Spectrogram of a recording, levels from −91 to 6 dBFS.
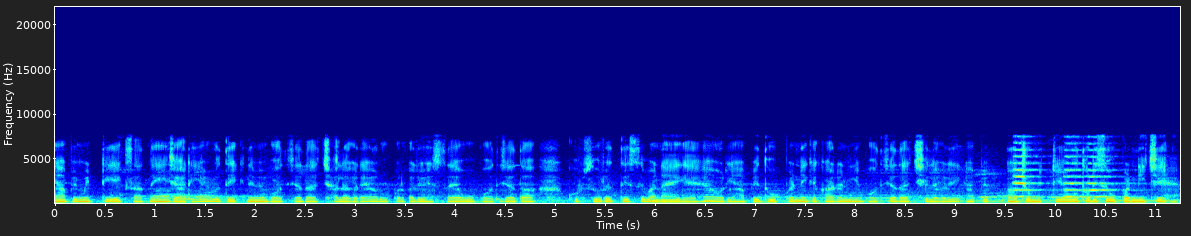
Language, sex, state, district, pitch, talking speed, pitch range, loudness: Hindi, female, Bihar, Kishanganj, 210 Hz, 305 wpm, 205-215 Hz, -31 LUFS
